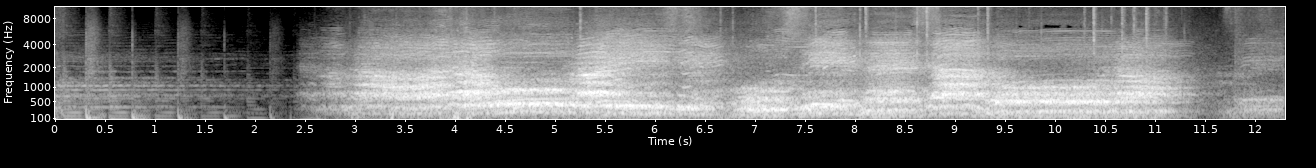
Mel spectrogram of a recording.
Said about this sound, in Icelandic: Söngurinn sem þú heyrir hér í bakgrunni á geti hlustandi er frá samstöðu og mótmálafundi sem framfór í Varsjá, höfuborg Pólans, förstu daginn 25. mars.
